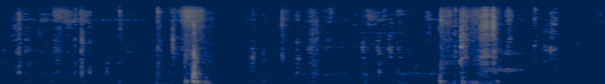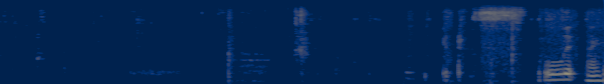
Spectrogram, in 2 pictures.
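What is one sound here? Paper crinkles and rustles as it is handled up close.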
